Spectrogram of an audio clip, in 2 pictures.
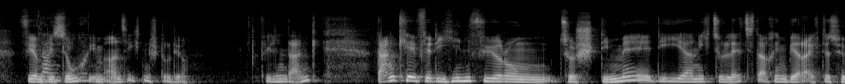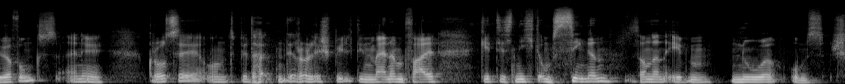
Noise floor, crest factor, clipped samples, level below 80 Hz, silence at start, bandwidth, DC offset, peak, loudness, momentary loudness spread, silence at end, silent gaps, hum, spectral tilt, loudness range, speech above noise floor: -52 dBFS; 20 dB; under 0.1%; -62 dBFS; 0 s; 15 kHz; under 0.1%; -4 dBFS; -24 LUFS; 9 LU; 0 s; none; none; -5.5 dB/octave; 4 LU; 29 dB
